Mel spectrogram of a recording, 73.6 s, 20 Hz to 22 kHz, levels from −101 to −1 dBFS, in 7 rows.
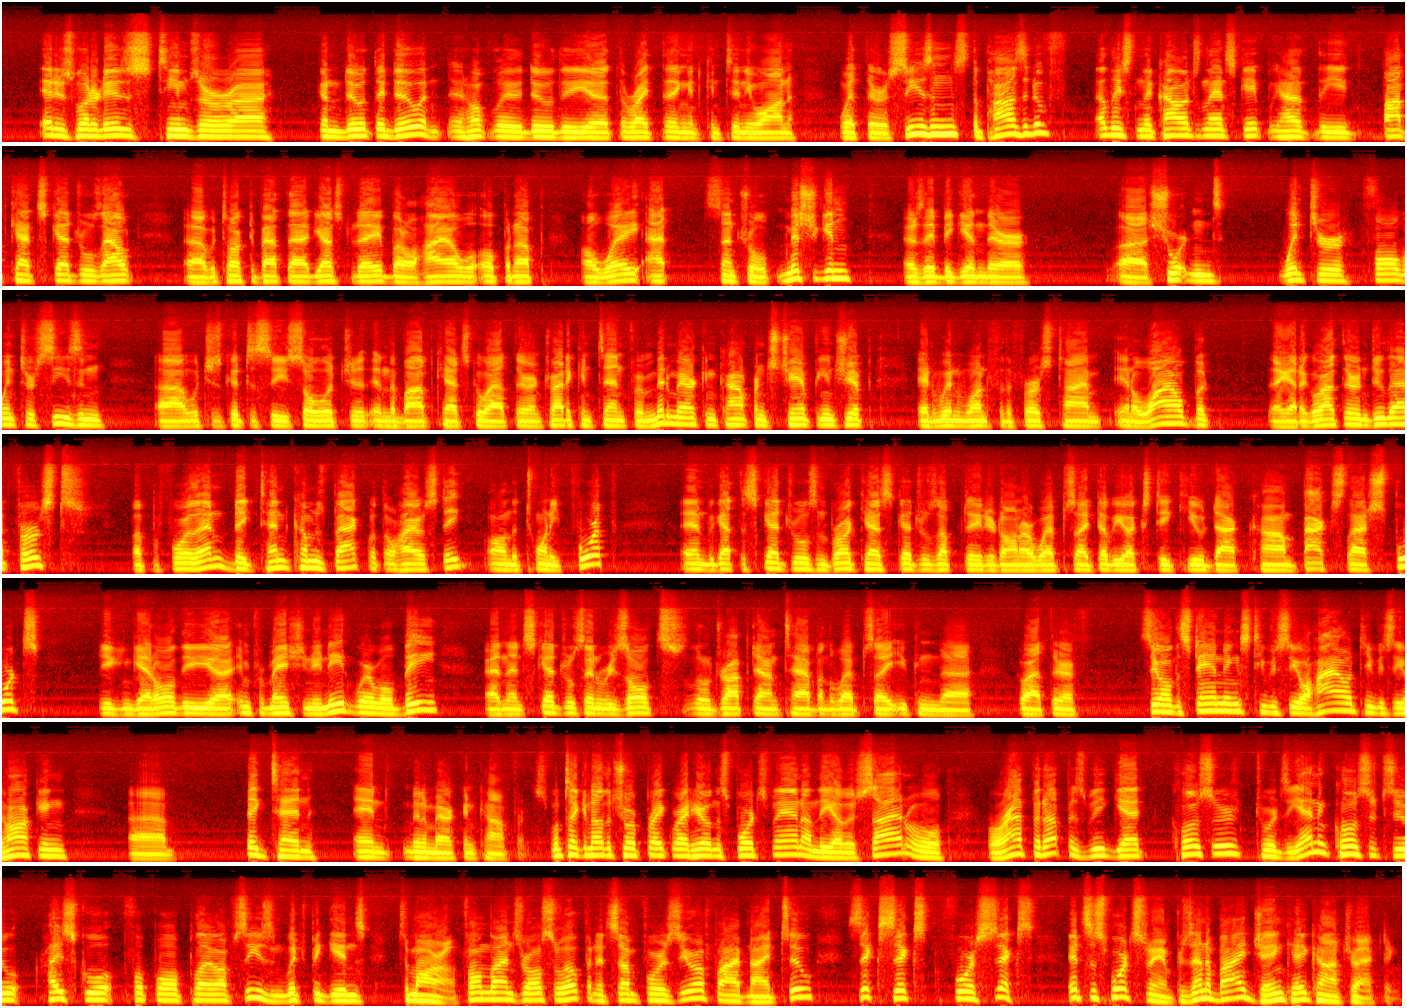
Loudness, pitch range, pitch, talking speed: -24 LUFS, 105-145 Hz, 120 Hz, 200 wpm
